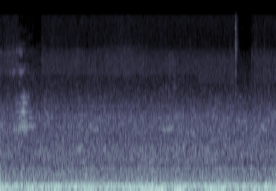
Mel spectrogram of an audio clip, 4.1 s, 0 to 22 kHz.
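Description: Steady low rumble inside the passenger carriage of a high-speed bullet train cruising at about 295 km/h, with a fainter hiss over it.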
